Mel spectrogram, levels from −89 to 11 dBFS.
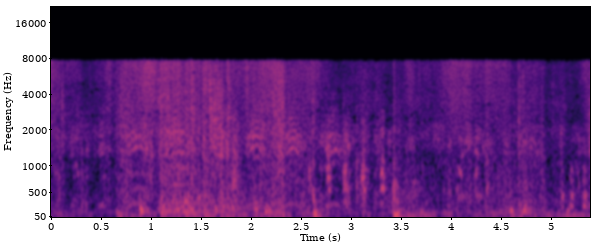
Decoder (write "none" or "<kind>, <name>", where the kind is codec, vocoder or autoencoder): none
